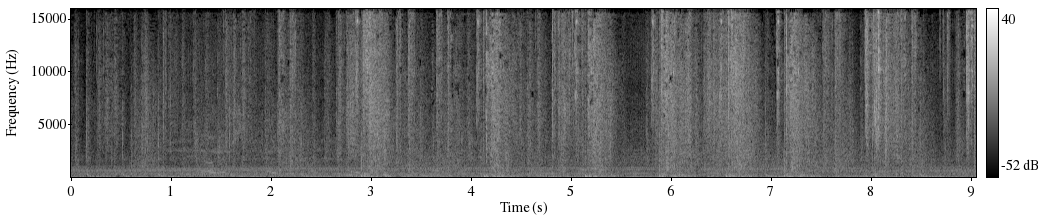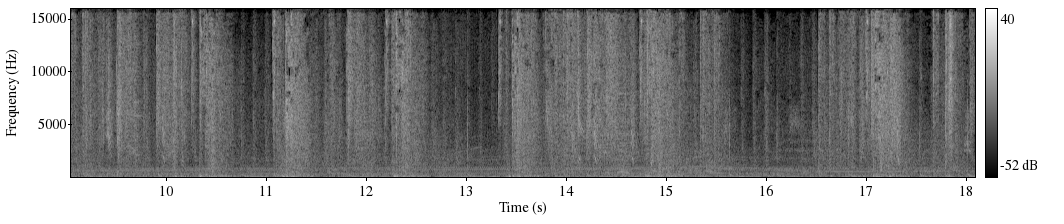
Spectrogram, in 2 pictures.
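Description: Sustained, rapid gunfire from a powerful gun in Cyberpunk 2077, with dense bursts of shots up close across the whole stretch over a steady droning background and a voice in the mix.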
